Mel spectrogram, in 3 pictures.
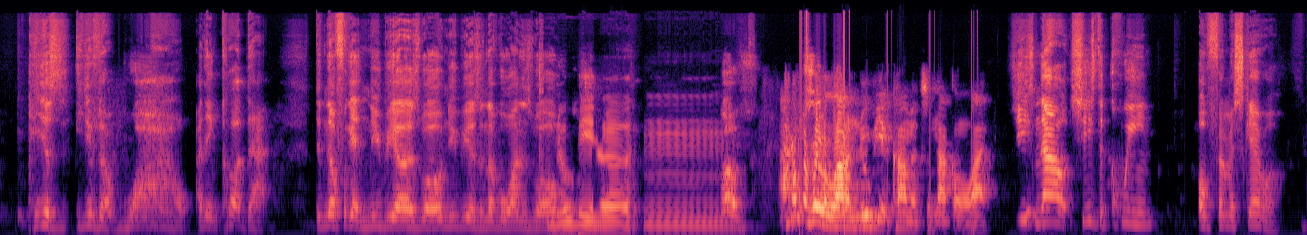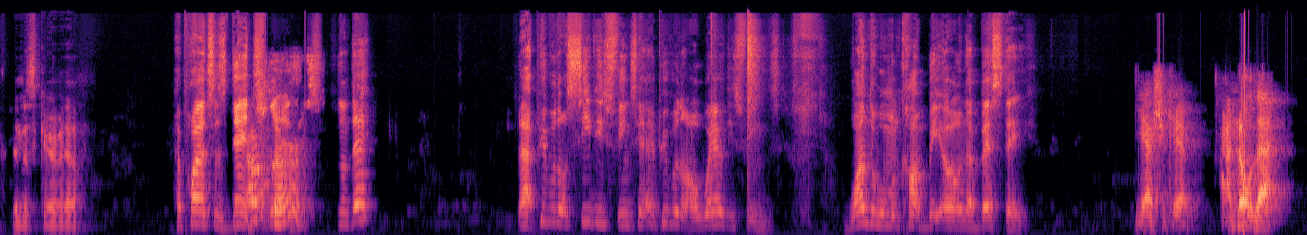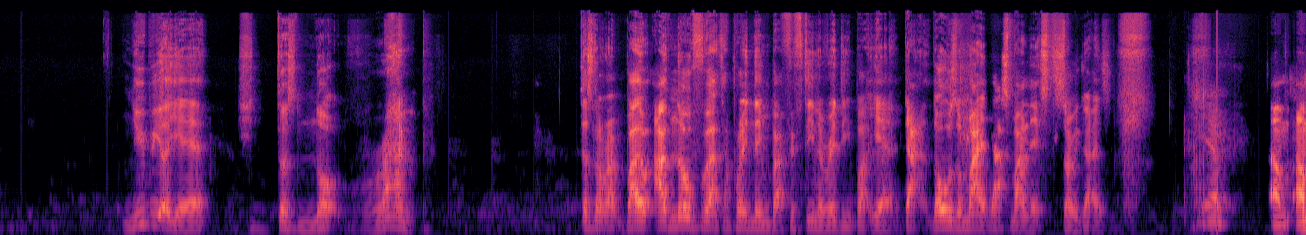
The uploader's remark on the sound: audio issues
